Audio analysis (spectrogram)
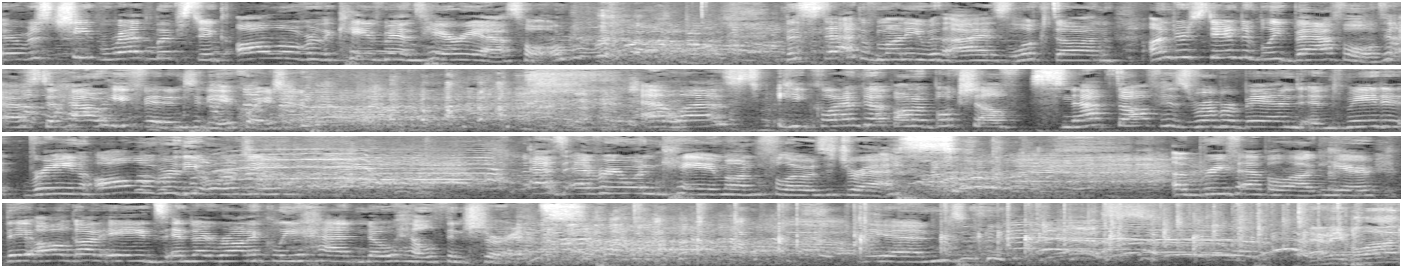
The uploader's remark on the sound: Recorded at Union Hall in Brooklyn December 28, 2014.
